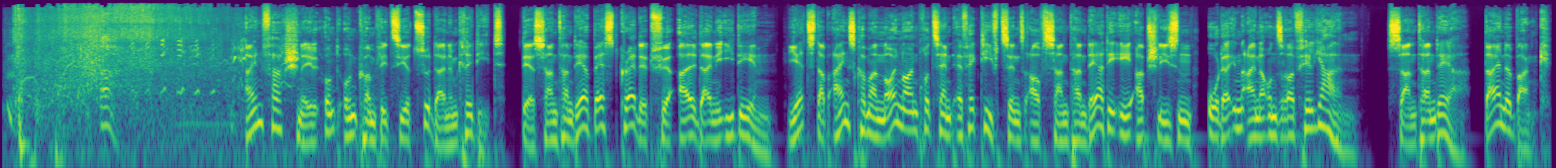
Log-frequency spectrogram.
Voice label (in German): Werbung Funkspot Kredit; LOFT VOICES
